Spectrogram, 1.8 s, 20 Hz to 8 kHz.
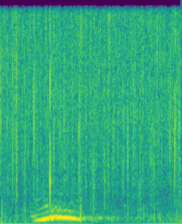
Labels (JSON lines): {"label": "biophony", "recorder": "SoundTrap 300"}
